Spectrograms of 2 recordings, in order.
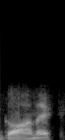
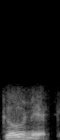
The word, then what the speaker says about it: Gonick: Okay, and his name is Stefan Gonick. So his last name it's spelled like Go Nick.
